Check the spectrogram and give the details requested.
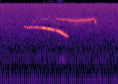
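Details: Verreaux's eagle-owl in Kenya, an adult with a fluffy youngster nearby, gives a single high, thin whistle, held briefly then sliding downward over about a second, against a quiet background.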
